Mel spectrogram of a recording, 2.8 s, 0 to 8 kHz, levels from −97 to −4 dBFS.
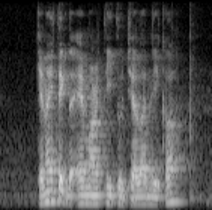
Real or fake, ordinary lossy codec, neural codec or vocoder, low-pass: real; none; none; none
